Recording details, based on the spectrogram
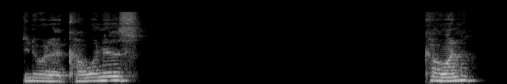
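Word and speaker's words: koan: Do you know what a Cohen is? Cohen. A con. Cohen. No. It's spelled like never.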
